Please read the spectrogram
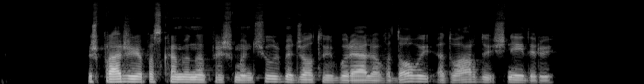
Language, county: Lithuanian, Vilnius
